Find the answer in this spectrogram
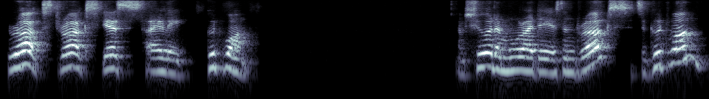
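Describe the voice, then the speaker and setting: A Dutch woman in her forties, a social work lecturer, gives an encouraging online presentation to a youth summit over a video call. Her mid-range voice is expressive and slow, with a Dutch accent, and she reads out audience comments in a friendly way.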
